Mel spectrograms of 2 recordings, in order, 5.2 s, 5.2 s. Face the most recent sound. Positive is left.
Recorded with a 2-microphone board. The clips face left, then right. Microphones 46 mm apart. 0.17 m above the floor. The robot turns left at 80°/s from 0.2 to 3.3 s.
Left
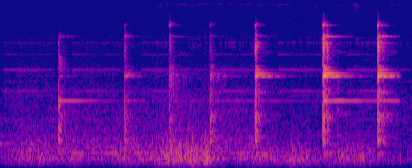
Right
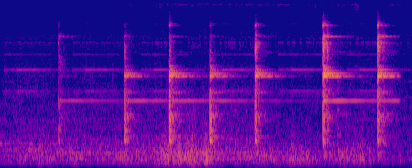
turn(degrees=-5)  # may be behind; listen again after turning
